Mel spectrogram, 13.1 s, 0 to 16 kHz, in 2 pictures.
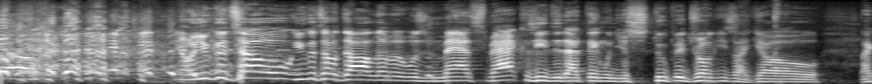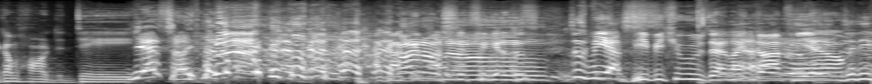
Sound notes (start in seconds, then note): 0.0 laughter; 7.9 laughter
